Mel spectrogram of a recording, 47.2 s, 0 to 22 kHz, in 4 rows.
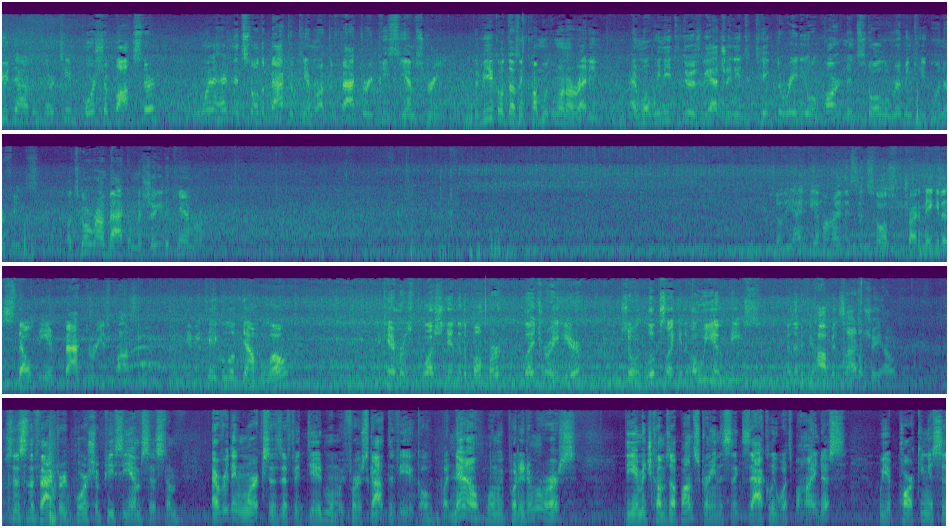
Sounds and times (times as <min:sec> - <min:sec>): Speech: 0:00.0 - 0:14.4, 0:21.5 - 0:27.3, 0:28.3 - 0:34.8, 0:35.5 - 0:42.6, 0:43.2 - 0:47.2.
